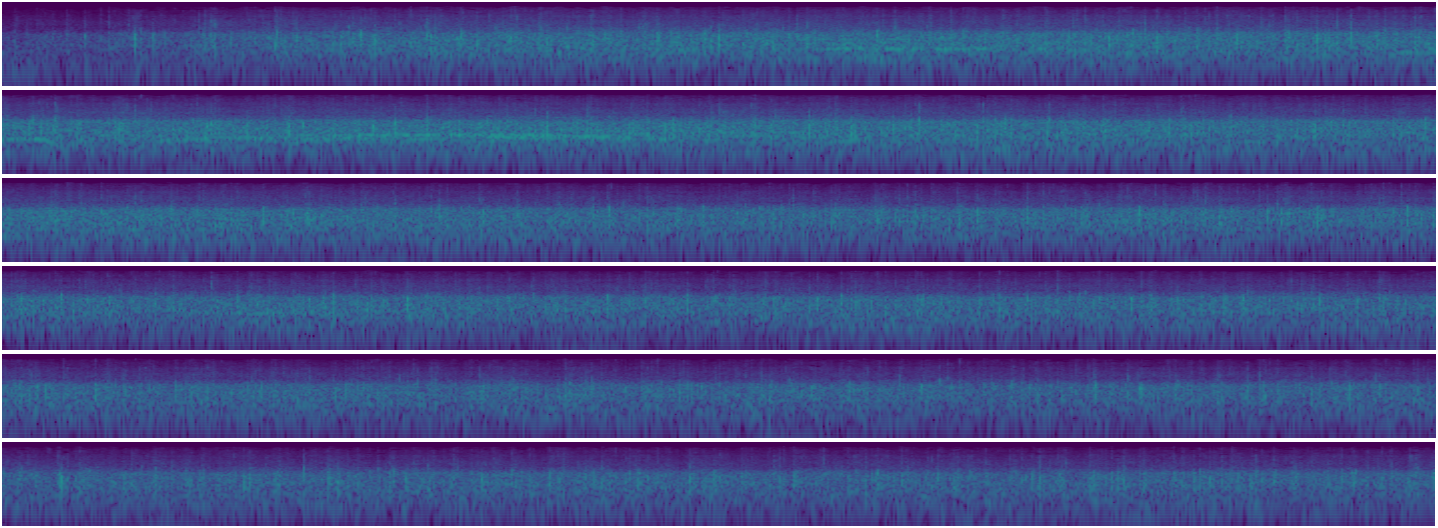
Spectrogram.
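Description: Audience applauding, swelling up within the first second and then going on steadily, with faint voices mixed in.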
